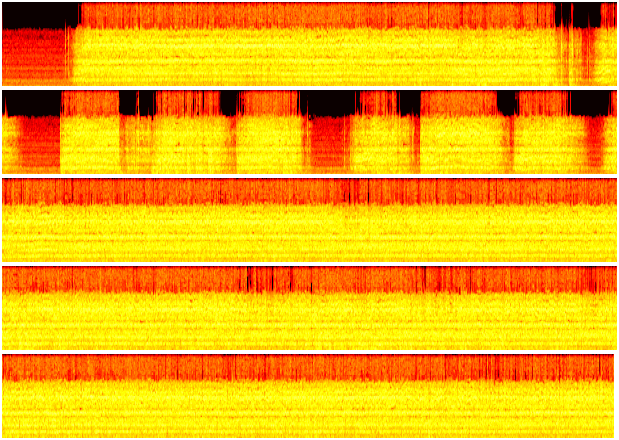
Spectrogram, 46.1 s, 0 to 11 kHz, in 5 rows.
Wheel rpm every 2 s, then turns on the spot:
70, 230, 220, 220, 90, 110, 130, 80, 150, 160, 230, 230, 230, 230, 230, 230, 230, 230, 230, 230, 230, 230, 230.
10-12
